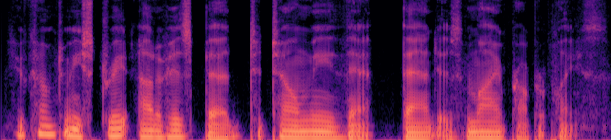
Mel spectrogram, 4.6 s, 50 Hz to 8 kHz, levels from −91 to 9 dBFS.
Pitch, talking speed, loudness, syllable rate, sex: 90 Hz, 235 wpm, -20 LUFS, 4.8 syllables/s, male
